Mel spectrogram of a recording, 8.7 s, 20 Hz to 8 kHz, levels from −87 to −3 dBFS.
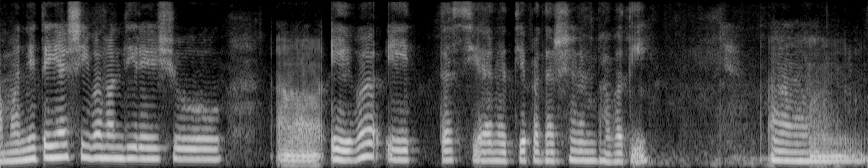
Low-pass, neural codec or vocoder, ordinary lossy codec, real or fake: none; codec, 16 kHz, 4 kbps, FreqCodec, smaller model; none; fake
